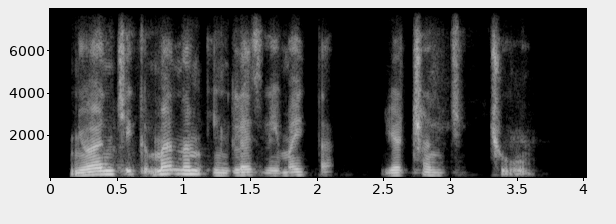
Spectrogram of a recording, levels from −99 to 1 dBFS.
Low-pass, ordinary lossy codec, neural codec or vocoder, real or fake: 7.2 kHz; Opus, 16 kbps; none; real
